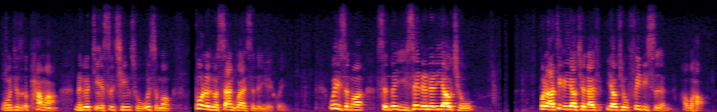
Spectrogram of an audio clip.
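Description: A man whose voice sits high talks a little fast as he preaches from the Bible in a conversational teaching style. He regularly asks the room "好不好" to keep his listeners engaged, and the recording sounds dull and lo-fi.

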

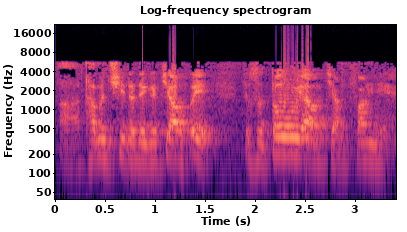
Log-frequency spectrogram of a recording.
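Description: A man leading a Bible study for his congregation, speaking slowly and deliberately with many hesitant fillers. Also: fairly high pitch. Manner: slow, deliberate, with frequent fillers. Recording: dull lo-fi recording, faint hiss.

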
